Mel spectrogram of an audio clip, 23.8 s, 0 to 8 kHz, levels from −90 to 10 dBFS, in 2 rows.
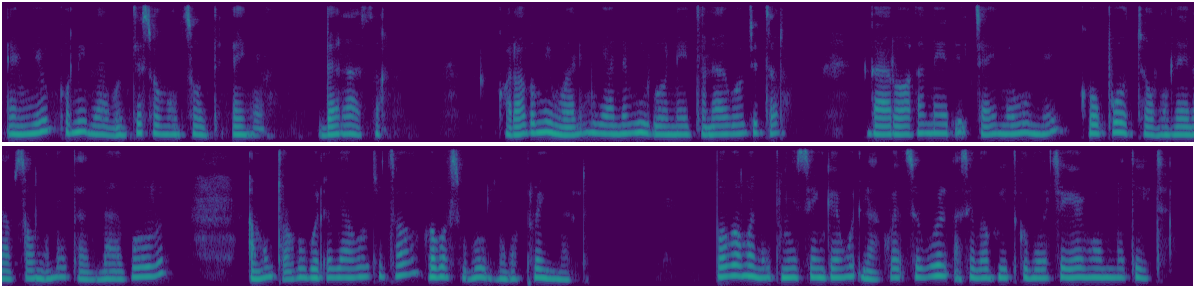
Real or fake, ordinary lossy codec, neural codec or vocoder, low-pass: fake; AAC, 48 kbps; codec, 24 kHz, 0.9 kbps, WavTokenizer, small release; 7.2 kHz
